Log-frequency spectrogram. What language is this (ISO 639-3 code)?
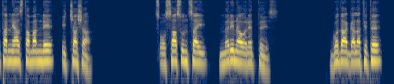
gof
